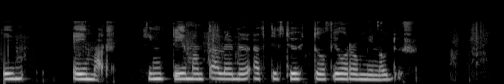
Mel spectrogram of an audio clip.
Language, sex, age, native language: Icelandic, female, 30-39, Icelandic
